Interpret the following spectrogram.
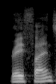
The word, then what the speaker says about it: Ralph Fiennes: Rafe Fiennes, yes. Ray Rafe. Fiennes. Rafe? It's because it is spelt Ralph. Like it's Mhm. fucking spelt Ralph, but Mhm. he pronounces it Rafe.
